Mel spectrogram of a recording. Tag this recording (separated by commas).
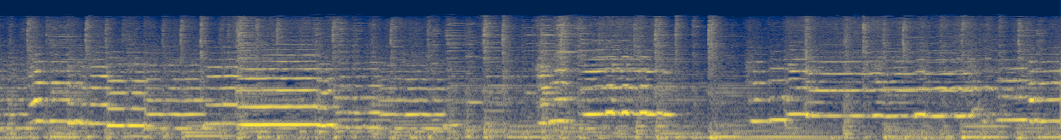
Flute, woodwind instrument, Musical instrument, Music, playing flute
